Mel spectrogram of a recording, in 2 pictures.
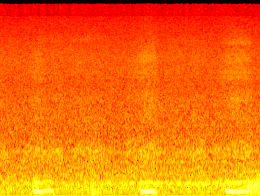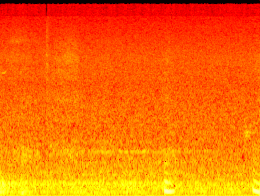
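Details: A cat asleep on its owner's legs in bed makes soft, brief low snorts at uneven intervals over a steady room hum: quiet, normal snoring.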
